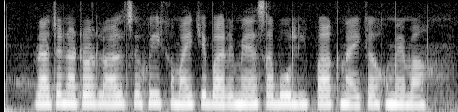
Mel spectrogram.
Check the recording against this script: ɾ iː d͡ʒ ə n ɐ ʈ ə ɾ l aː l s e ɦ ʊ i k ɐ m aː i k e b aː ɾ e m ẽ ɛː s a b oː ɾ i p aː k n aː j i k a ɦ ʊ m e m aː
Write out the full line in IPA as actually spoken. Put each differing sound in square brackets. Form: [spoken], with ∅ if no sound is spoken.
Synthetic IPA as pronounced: ɾ [aː] d͡ʒ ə n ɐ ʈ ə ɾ l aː l s e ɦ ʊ i k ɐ m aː i k e b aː ɾ e m ẽ ɛː s a b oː [l] i p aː k n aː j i k a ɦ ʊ m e m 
